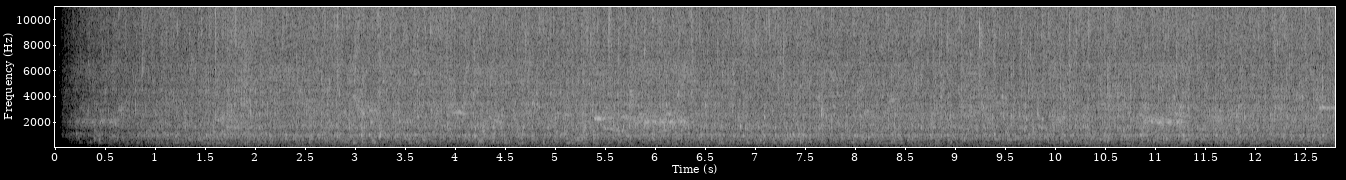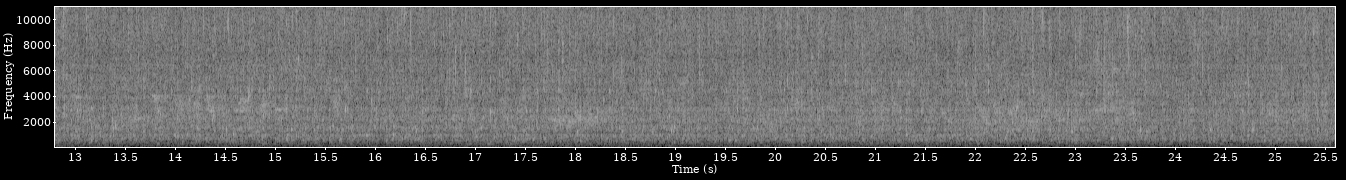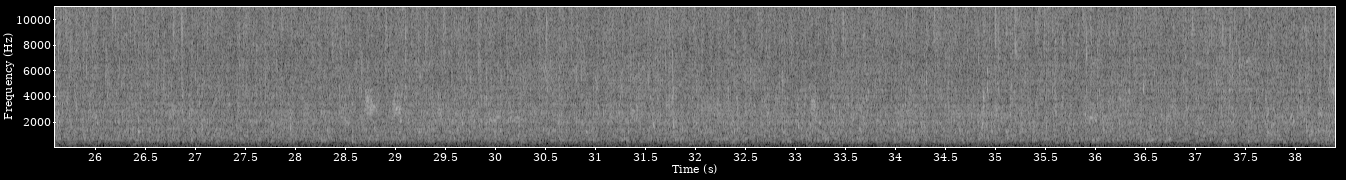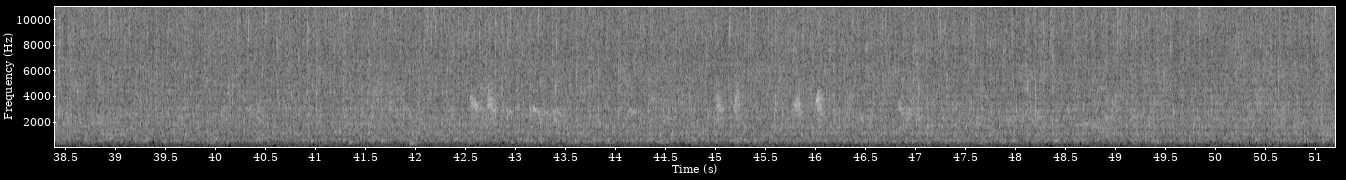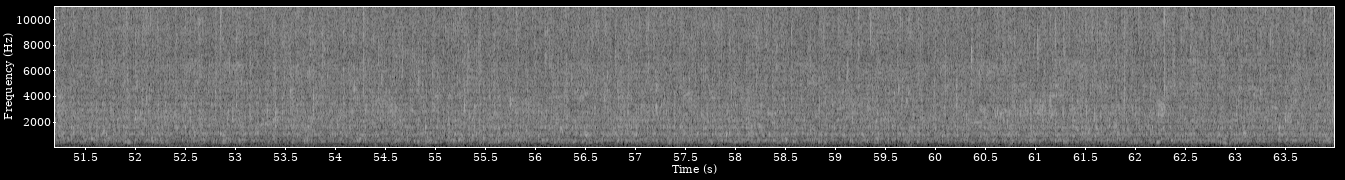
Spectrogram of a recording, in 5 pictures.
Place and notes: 中路坑溪, 埔里鎮桃米里, Taiwan - Bird and Stream
Bird sounds, small Stream
Zoom H2n MS+XY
